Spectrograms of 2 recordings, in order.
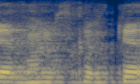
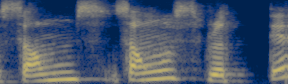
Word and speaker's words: ಸಂಸ್ಮೃತ್ಯ: ಇಲ್ಲ ಟ್ರೂ ಹೇಳ್ತಾ ಇದ್ದೀರಾ ನೀವು ಸ ಕೆ ಕವ ಅಂತ ಹೇಳ್ತಾ ಇದ್ದೀರಾ ಮ ಬರಬೇಕು ಸಂಸ್ಮೃತ್ಯ ಸಂಸ್ಮೃತ್ಯ ಸಂಸ್ಕೃತ್ಯ ಸಂಸ್ಕೃತ್ಯ ರೂಪ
